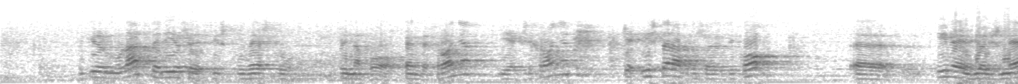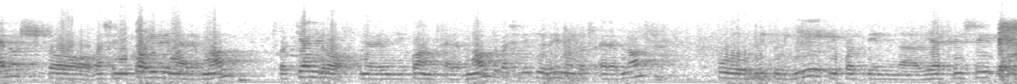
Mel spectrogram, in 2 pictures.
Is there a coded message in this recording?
No.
